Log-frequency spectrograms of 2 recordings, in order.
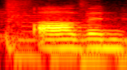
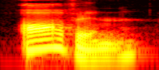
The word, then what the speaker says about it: oven: The pronunciation is not oven, but oven. The first syllable makes a sound like cup and up. This is a relaxed sound. Your mouth is almost closed.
